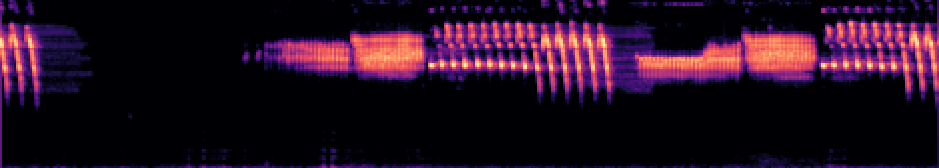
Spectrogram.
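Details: Canary song used to prompt young canaries to answer: brief slurred notes, a soft rising roll, buzzy trills and fast rattling chains of repeated notes alternating over nine seconds, with faint low background noise.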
